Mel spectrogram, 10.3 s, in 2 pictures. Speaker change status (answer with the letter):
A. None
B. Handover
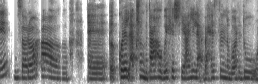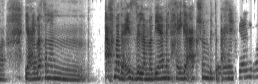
B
